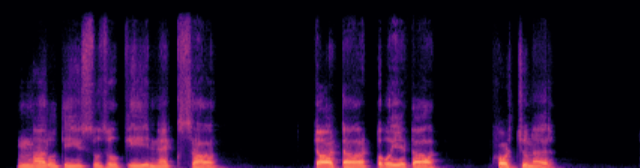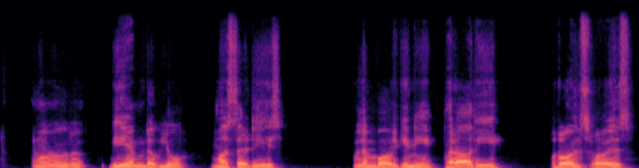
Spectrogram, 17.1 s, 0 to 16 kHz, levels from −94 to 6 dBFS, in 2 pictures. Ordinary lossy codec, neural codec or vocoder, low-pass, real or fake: none; codec, 44.1 kHz, 2.6 kbps, SNAC; 14.4 kHz; fake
